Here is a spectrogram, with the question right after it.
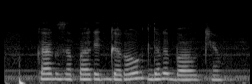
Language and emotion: Russian, neutral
